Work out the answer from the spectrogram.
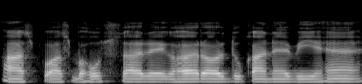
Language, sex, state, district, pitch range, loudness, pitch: Hindi, male, Jharkhand, Deoghar, 125-130 Hz, -18 LUFS, 130 Hz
